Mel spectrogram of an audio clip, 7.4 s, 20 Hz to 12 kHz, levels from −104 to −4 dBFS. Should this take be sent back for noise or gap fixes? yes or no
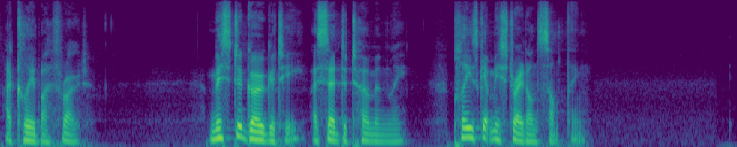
no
